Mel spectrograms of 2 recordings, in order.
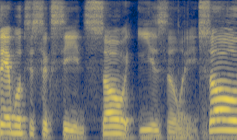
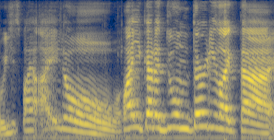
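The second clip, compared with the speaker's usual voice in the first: higher and louder, mock-offended; mock outrage; 10 semitones higher, 6 dB louder than usual. Arguing with staff who insult SpongeBob, mock outrage. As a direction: defend your hero with hammed-up indignation.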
